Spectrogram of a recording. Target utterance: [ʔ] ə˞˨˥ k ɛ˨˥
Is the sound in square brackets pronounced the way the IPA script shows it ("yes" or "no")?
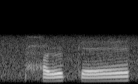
no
